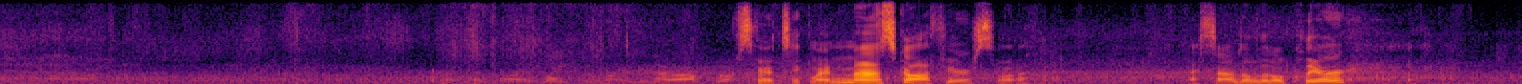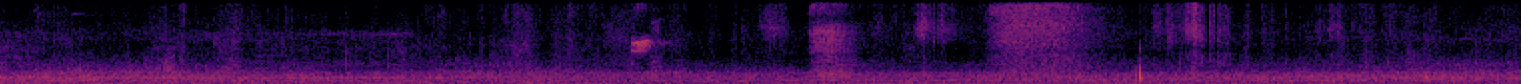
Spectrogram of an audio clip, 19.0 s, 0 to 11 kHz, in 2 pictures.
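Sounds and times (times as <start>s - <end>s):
traffic hum: 0.0s - 19.0s.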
